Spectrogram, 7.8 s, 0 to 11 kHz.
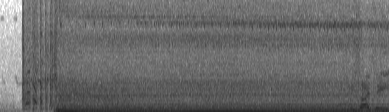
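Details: Car with suspected bad alternator, first start in eight or nine days, cold, during a charging test reading about 14 V: starter cranks about a second, engine catches and settles to an even idle with a faint puffing tick underneath, an exhaust leak.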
